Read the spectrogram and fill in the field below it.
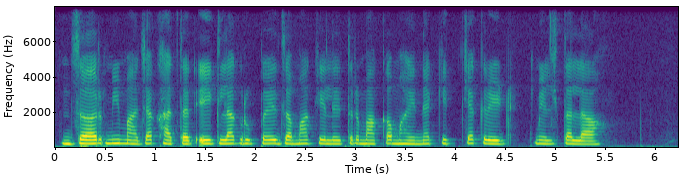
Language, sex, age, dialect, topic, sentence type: Marathi, female, 18-24, Southern Konkan, banking, question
